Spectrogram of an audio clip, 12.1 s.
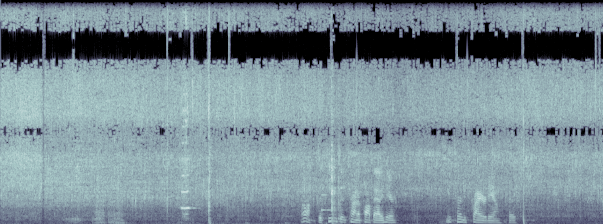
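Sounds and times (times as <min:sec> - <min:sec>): food sizzling in oil: 0:00.0 - 0:12.0
oil popping: 0:00.9 - 0:09.0.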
